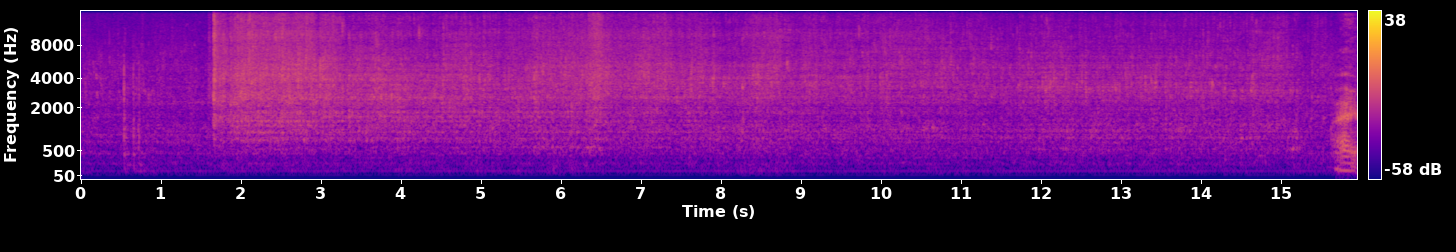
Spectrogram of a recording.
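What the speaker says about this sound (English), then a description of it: "And I'm gonna go ahead and start adding some of this water." Water poured from a bucket into a sand-bottomed home aquarium, a steady splashing, gurgling pour that starts abruptly and runs continuously at close range with little variation.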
